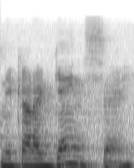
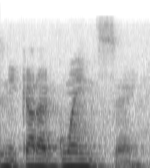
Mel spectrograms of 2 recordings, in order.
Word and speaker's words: nicaragüense: an umlaut in English, the UE becomes pronounced like it would in words like pueblo, puedo, things like that. So this word is nicaragüense.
